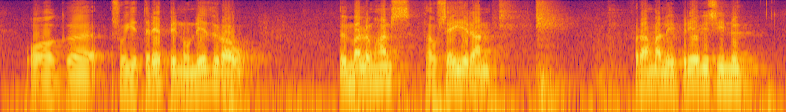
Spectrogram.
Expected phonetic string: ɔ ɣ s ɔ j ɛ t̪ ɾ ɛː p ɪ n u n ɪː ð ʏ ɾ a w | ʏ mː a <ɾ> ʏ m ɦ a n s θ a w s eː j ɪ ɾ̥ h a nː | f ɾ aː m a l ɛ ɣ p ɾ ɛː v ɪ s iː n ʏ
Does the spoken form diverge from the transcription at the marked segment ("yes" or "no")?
yes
